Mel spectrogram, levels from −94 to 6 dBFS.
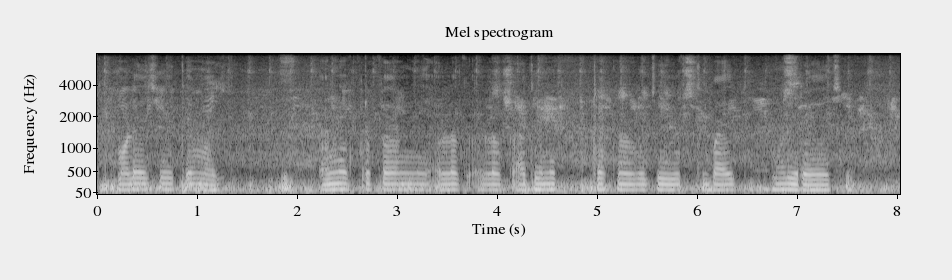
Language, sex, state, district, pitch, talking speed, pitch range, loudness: Gujarati, male, Gujarat, Gandhinagar, 120 Hz, 105 wpm, 115-120 Hz, -17 LUFS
